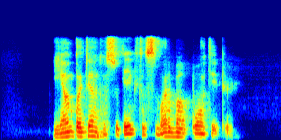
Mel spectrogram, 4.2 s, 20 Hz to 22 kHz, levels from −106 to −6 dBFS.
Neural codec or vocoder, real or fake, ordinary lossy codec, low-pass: codec, 32 kHz, 1.9 kbps, SNAC; fake; Opus, 64 kbps; 7.2 kHz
